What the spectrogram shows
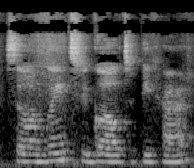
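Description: A young woman talking casually to her camera as a vlogger, chatty and quick to laugh. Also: deep voice, fairly even intonation. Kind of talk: casual vlog chat. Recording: echoey room with faint noise.

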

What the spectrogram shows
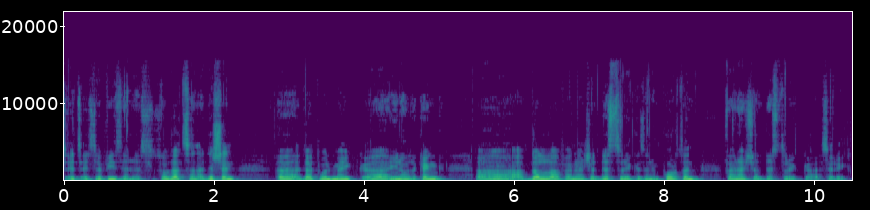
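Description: An older man with a medium-pitched, mellow voice gives a conference keynote from a lectern on a conference hall stage. His delivery is halting, full of fillers and restarts, picked up by a lectern microphone.

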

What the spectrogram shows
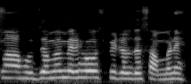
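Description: An actress with a Punjabi accent playing a young nurse who curtly brushes off a persistent suitor. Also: female voice, high voice, fairly even intonation, brisk, fairly bright tone, no room sound, studio quality. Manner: curt, dismissive.

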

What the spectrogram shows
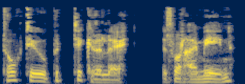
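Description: A man reading an audiobook, voicing a gruff, blustering old retired admiral who speaks in brusque, clipped grumbles. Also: low-pitched, expressive, fairly quick, pitched below the performer's own voice.

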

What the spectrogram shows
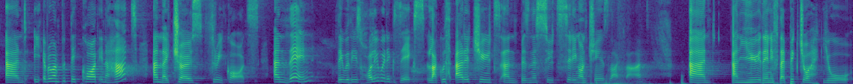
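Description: A middle-aged South African woman tells stories at a festival workshop with a bright, forceful voice. She talks frankly and informally, full of energy. Her pitch sits in a middle range. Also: unhurried, smooth. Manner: animated storytelling, frank and informal. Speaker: guest speaker.

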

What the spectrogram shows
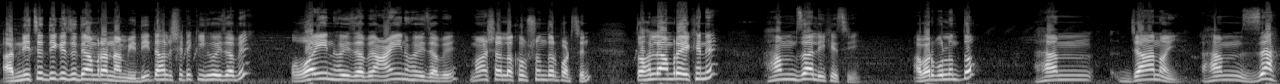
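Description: A man's voice: high voice, lively intonation, quick pace, fairly bright tone, clean tone, no echo. A man teaching Quran recitation one-on-one, patiently modelling each letter sound and encouraging his student. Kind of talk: patient one-on-one pronunciation lesson.

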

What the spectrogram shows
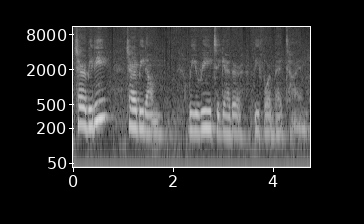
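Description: A young woman from the United States reading her poems at a bookstore into a stand mic, soft and measured, with hesitant spoken asides. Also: on the low side, vocal fry, slight background noise, poor audio. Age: young adult. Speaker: poet. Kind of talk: poetry reading with spoken remarks. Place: small bookstore, indoors. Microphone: stand mic in front of her.

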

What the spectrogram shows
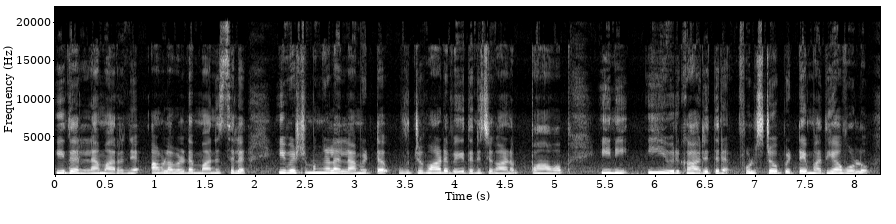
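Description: A woman's voice: medium pitch, steady tone, fairly quick, warm tone, a little hiss or hum, natural voice. A woman reading a regretful young husband's inner thoughts. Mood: remorseful.

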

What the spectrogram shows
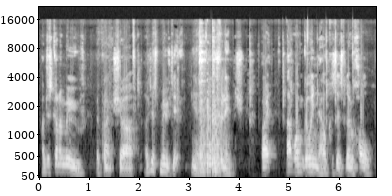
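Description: A man's voice: medium pitch, moderate pace, noisy background. An older man explaining motorcycle engine work step by step, thinking aloud as he goes. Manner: thinking aloud, restarting sentences while working. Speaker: motorcycle mechanic. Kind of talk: hands-on workshop tutorial. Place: small garage workshop, indoors.

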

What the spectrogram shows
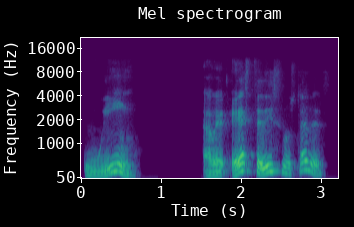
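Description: A man's voice: medium pitch, big pitch swings, slow pace, dark tone. A man teaching a class, patiently explaining grammar and repeating examples while asking students to join in. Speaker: English teacher.

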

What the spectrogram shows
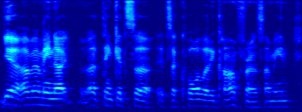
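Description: A man in his thirties from Sweden, speaking English with a Swedish accent as a soccer coach, relaxed and often repeating words while he thinks, on a video call from an office. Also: a little high, a little fast, a little hiss or hum. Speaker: head soccer coach, guest. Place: office with window. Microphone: webcam on video call.

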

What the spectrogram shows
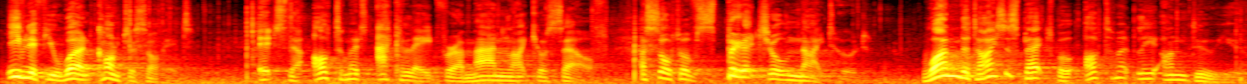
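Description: An actor playing a smug old pagan island lord in an audio drama, pompous, taunting and silkily eloquent. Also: male voice, mid-range voice, wildly swooping pitch, unhurried, in a large hall, a little hiss or hum. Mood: mocking, silky. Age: older.

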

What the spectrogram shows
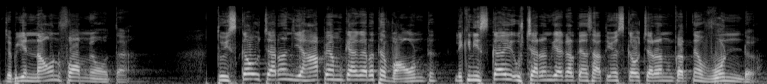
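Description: A man's voice: high-pitched, quick pace, in a large hall. A man teaching English verbs in Hindi, asking questions and answering them himself, with frequent checks that the class is following.

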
